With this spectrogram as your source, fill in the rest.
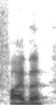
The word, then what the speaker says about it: Pfida: And as Molana Shams already alluded to, the P at the start uh is a silent P and it stands for people because the idea behind Fither is to always bring goodness or benefit to the people inshallah.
